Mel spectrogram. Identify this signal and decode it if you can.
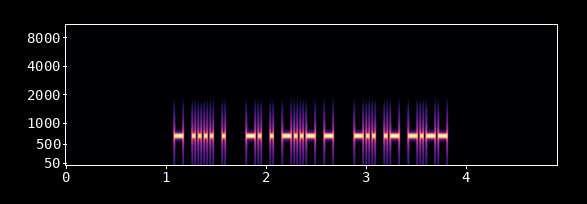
Morse code, heard as a keyed tone, about 40 wpm, 700 Hz. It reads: THE NEXT DAY
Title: Sets of 3 Words 40wpm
